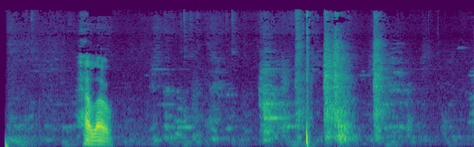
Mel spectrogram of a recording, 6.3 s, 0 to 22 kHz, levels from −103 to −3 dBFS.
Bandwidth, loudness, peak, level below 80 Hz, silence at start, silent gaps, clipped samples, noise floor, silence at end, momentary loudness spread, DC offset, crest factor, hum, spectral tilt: 16.5 kHz; -27 LUFS; -6 dBFS; -52 dBFS; 0.05 s; none; under 0.1%; -62 dBFS; 0.95 s; 27 LU; under 0.1%; 24 dB; none; -5.5 dB/octave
